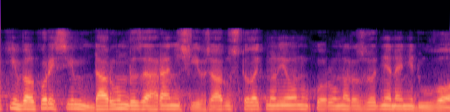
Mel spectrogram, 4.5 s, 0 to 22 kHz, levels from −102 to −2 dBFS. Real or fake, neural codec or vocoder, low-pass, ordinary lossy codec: fake; codec, 16 kHz, 4 kbps, FunCodec, trained on LibriTTS, 50 frames a second; 7.2 kHz; AAC, 32 kbps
